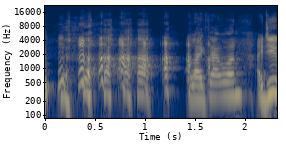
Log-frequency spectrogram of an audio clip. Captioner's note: laughing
